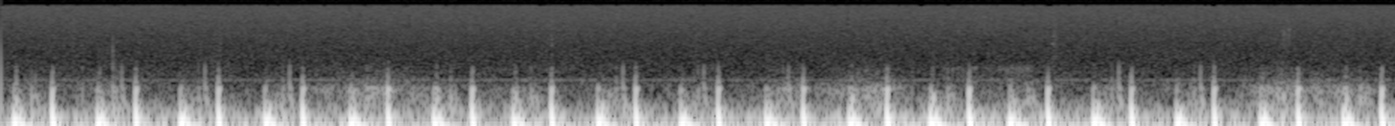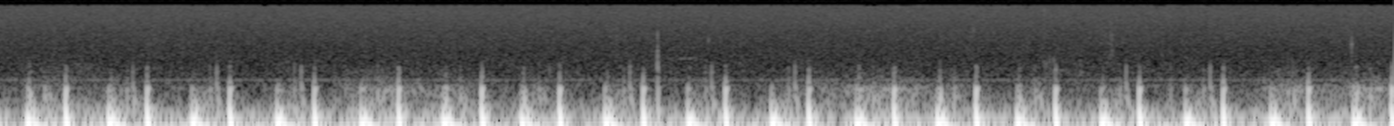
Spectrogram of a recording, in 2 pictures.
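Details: Own current heartbeat recorded with a stethoscope microphone: steady, regular low thumping with a faint constant hum behind it.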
